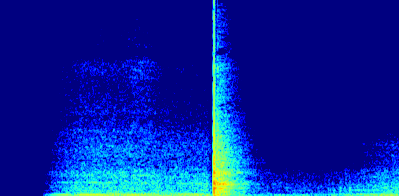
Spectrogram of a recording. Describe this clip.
el sonido de un tarro de Raid gopleado con una mesa
the sound of Raid jar been hit against a table
solo, simple, Casual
